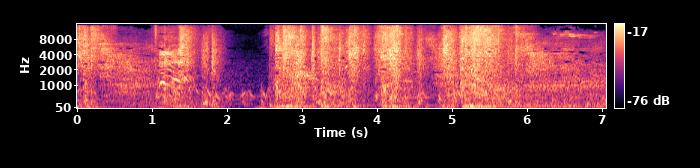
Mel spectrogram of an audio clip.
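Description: Spell and hit effects burst and clash in a video game fight.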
